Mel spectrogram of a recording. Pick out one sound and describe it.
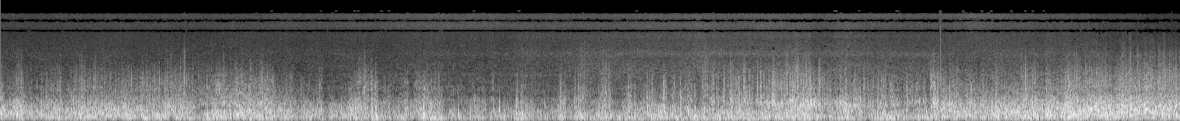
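Waves crash and roar steadily close by.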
